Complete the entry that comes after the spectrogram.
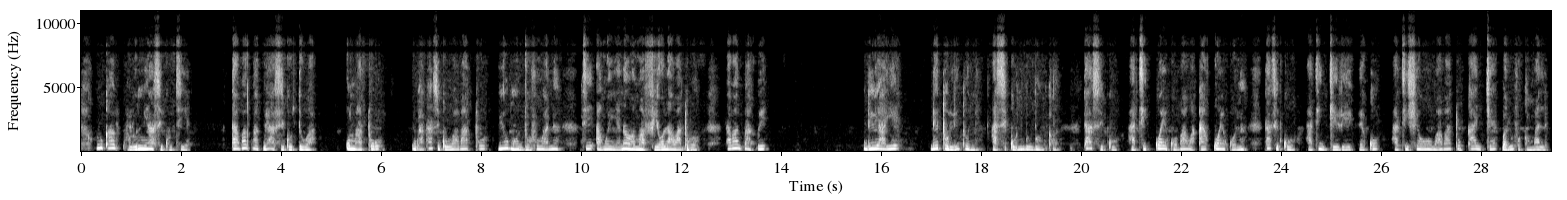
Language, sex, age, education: Yoruba, female, 15-29, tertiary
